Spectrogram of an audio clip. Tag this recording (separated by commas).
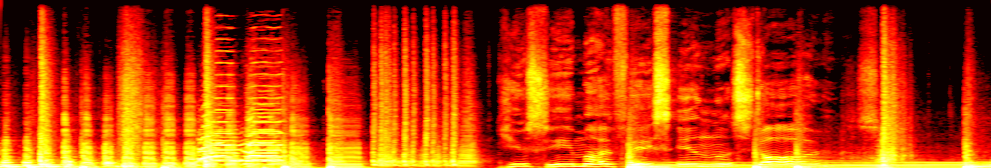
Music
